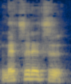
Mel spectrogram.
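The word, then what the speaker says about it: 滅裂: 그래서 발음이 메스레즈.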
